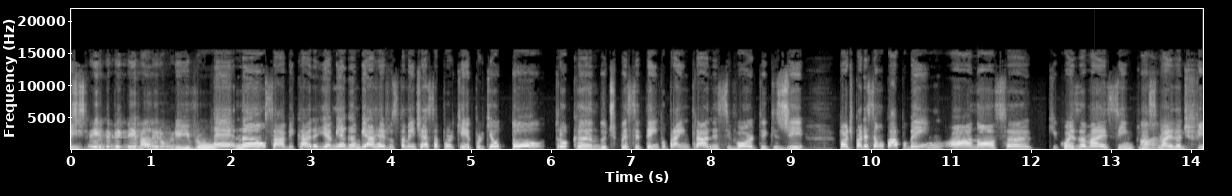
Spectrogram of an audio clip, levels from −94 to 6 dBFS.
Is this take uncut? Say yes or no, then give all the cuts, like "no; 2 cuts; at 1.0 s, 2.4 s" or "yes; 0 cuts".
no; 2 cuts; at 2.4 s, 9.6 s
